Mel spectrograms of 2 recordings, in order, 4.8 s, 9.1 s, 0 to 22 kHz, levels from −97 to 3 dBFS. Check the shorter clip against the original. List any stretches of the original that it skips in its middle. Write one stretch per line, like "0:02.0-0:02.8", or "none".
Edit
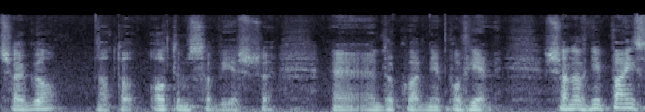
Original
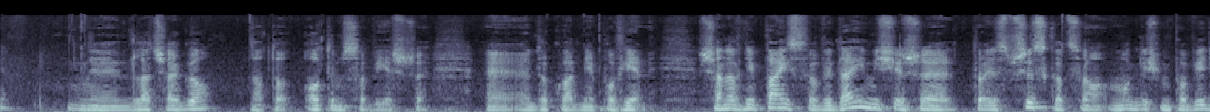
none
